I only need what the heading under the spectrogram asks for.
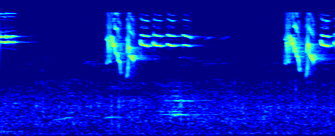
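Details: Two chattering bursts from a Fieldfare, each a rapid string of squeaky, grating notes, the second coming about two seconds after the first.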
